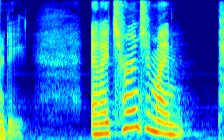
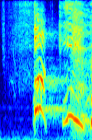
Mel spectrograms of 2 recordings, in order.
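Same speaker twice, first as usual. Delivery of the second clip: very high, strained burst of cursing; swearing outburst; 4 dB louder than usual. Acted. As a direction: let the curse burst out in acted panic. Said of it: "And so I'd be like".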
